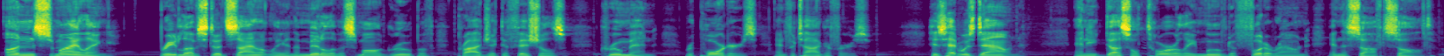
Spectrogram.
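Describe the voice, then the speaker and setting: A man reading a nonfiction story aloud in a measured, dramatic way. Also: fairly low pitch, expressive, soft background music. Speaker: narrator. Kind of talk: scripted nonfiction narration.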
